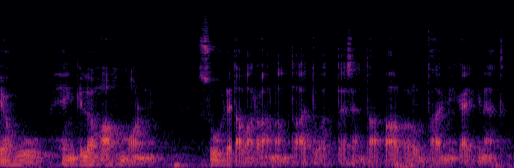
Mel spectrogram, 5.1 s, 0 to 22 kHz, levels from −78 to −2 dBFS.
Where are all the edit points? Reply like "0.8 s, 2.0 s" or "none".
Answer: 2.3 s, 2.9 s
